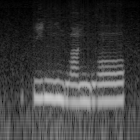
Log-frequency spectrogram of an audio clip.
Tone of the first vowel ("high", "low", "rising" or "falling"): high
